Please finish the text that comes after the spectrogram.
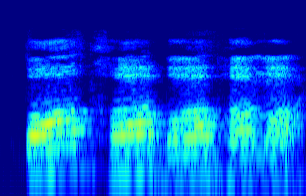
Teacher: প, ফ, ব, ভ, ম, এগুলো হচ্ছে দুটো ঠোঁট একখানে লাগতেছে, এই জন্য এটা ওষ্ঠবর্ণ।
